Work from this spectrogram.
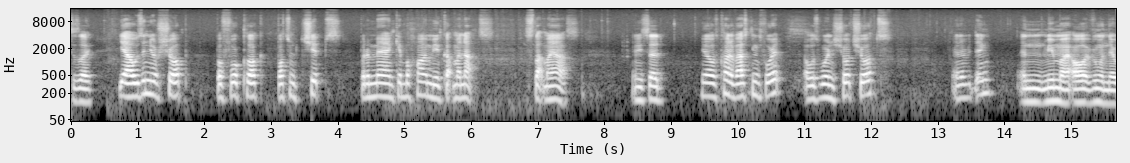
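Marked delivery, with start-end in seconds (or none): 0.7-7.6 higher-pitched Australian prank caller; put-on Aussie caller voice, pitched up; Australian accent. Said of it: "the same Australian accent". 9.4-13.8 higher-pitched put-on Aussie voice; Australian caller, pitched up; Australian accent. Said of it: "the same Australian accent".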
